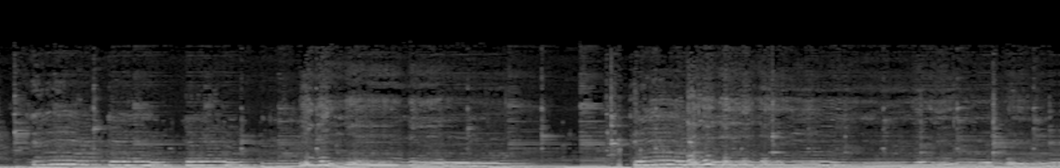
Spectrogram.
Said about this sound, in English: Hey, I was just curious, what was that clip there with the dogs? Okay, do you have a title for that? Okay, so here's the guy who's listening, and he really enjoyed the song. This is what we played.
